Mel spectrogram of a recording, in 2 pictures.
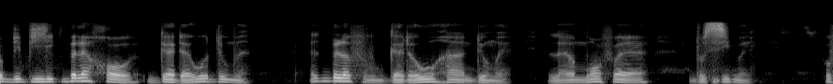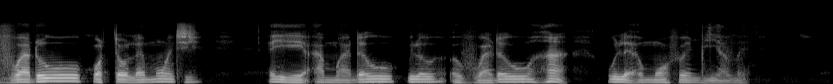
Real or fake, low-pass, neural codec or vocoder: fake; 7.2 kHz; codec, 16 kHz, 0.8 kbps, ZipCodec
